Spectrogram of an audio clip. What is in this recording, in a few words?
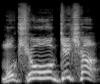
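Speech Pilots Torpedo Tangodown, Japanese; World Of Warships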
